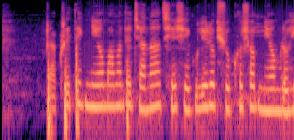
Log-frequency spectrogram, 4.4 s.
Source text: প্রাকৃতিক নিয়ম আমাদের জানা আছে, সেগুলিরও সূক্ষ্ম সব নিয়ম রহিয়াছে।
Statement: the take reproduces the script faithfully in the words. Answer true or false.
true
